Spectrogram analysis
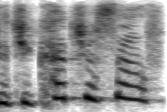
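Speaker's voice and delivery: acted-out upset, very high, emotional voice. Retelling how Mom reacted to the wrapped finger: imitating emotional mom. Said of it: "kinda emotional".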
